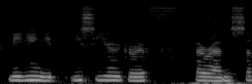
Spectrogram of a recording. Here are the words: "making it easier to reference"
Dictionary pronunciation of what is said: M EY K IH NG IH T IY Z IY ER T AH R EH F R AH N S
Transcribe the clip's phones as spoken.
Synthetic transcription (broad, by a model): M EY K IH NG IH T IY S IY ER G R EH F R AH N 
